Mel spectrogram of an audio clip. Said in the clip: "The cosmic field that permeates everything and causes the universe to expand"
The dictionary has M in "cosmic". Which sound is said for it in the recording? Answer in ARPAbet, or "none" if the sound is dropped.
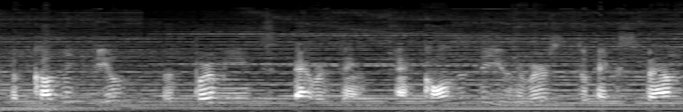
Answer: none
